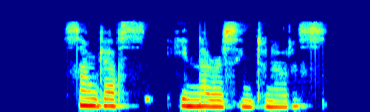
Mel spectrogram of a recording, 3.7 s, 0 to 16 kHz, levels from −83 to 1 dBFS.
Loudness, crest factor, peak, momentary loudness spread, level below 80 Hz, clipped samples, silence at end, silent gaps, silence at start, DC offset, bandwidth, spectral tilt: -18 LUFS; 14 dB; -6 dBFS; 15 LU; -60 dBFS; under 0.1%; 0.45 s; 1.55-1.66 s; 0.65 s; under 0.1%; 7.8 kHz; -5 dB/octave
